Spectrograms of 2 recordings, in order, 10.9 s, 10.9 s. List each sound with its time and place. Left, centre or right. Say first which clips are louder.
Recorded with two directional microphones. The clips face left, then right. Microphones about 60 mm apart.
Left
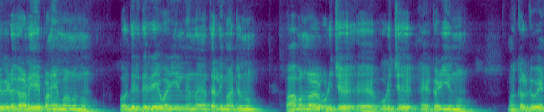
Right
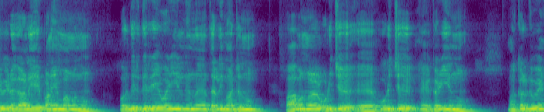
0.0 s speech: left 1 dB; left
